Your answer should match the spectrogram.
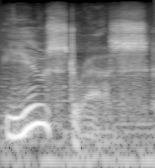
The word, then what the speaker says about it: eustress: The other type of stress is pronounced eustress.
